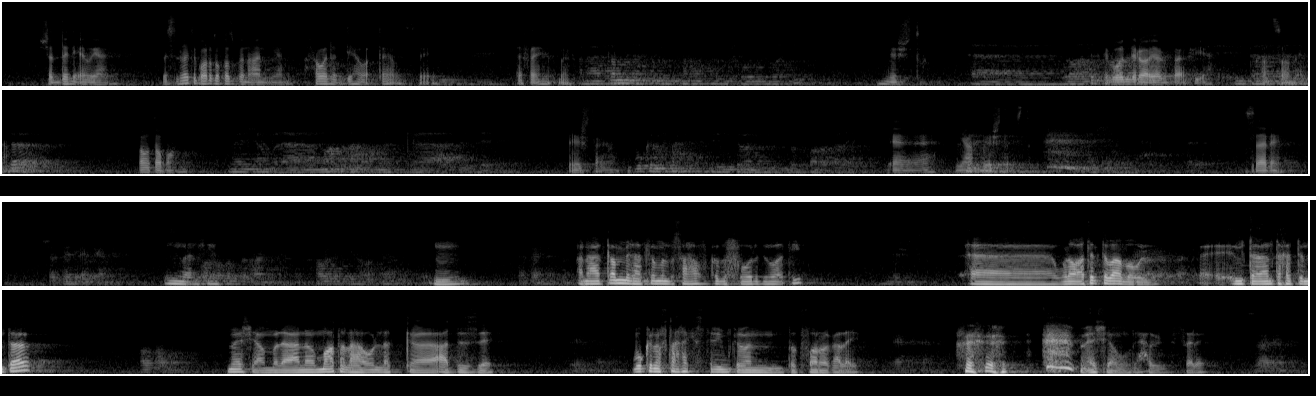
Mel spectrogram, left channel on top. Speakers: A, on the left; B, on the right.
A: شداني قوي يعني بس
B: ماشي
A: دلوقتي برضه غصب عني يعني بحاول أديها وقتها بس
B: امم
A: أنت فاهم بقى
B: انا هكمل هكمل بصراحه في كود اوف وور دلوقتي
A: قشطة
B: آه ولو قتلت
A: يبقى
B: بقى
A: قول
B: بقول
A: لي رأيك
B: لك
A: بقى فيها
B: آه، انت انت
A: خلصانة
B: ختمتها
A: يعني اه طبعا
B: ماشي يا عم لا انا المعطل هقول لك آه، عد ازاي
A: قشطة يا عم
B: ممكن افتح لك ستريم كمان تتفرج عليا
A: ياه
B: <laughs>
A: يا عم قشطة قشطة
B: ماشي يا عمور يا حبيبي سلام
A: سلام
